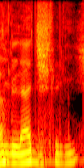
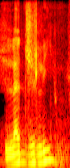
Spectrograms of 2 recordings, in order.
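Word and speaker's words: Ladj Ly: Je ne sais pas si je le prononce bien déjà. Ladjili. – Ladjili, d'accord. Bon bah voilà, déjà je me suis trompé.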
